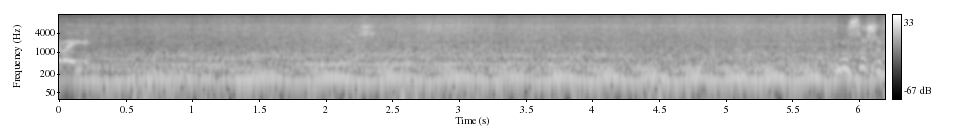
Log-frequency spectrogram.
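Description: Suzuki 9.9 outboard motor pushing a heavily loaded boat, a steady loud engine drone with a constant hum, heard close with faint voices underneath.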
